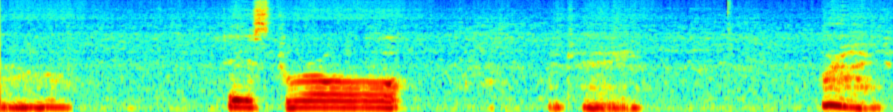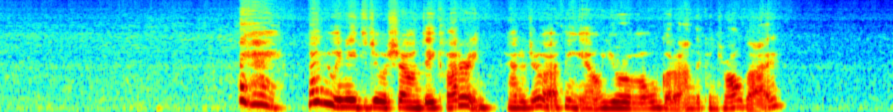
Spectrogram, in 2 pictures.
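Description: An elderly woman talks calmly over an online call.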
